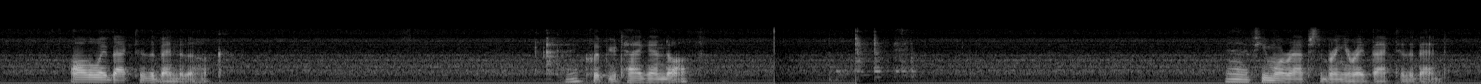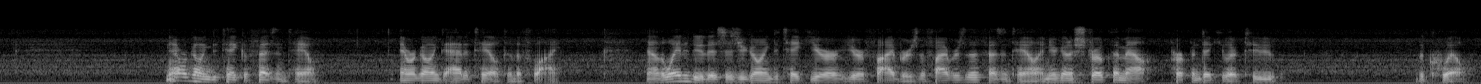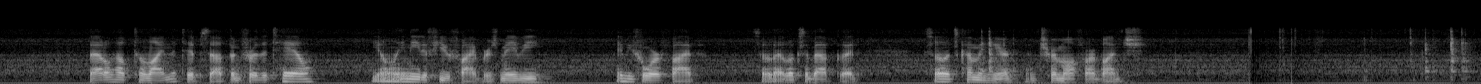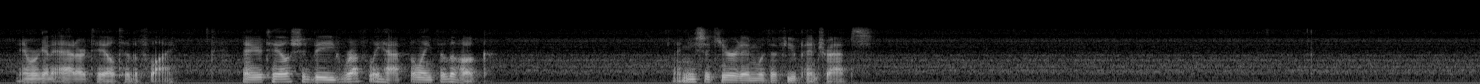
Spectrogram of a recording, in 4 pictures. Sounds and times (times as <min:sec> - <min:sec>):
Speech: 0:00.7 - 0:02.3, 0:05.5 - 0:07.1, 0:12.2 - 0:14.5, 0:16.4 - 0:18.1, 0:18.8 - 0:20.5, 0:21.3 - 0:27.7, 0:29.0 - 0:29.6, 0:30.5 - 0:35.2, 0:35.8 - 0:38.2, 0:38.9 - 0:41.1, 0:44.6 - 0:46.2, 0:46.8 - 0:49.4, 0:51.1 - 0:53.2.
